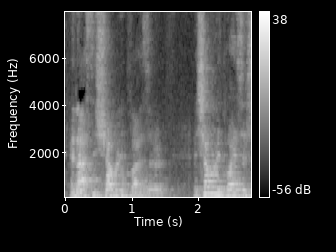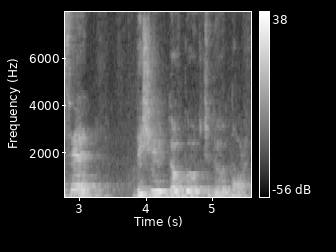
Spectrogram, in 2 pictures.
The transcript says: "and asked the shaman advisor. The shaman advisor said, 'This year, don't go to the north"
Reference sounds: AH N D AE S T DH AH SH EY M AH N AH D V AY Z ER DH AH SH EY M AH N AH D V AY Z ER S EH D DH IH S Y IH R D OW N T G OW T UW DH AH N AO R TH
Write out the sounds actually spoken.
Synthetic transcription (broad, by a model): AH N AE S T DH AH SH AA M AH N AH D V AY Z ER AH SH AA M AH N AH D V AY Z ER S EH D DH IH S Y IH R D OW N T G OW T UW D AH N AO R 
